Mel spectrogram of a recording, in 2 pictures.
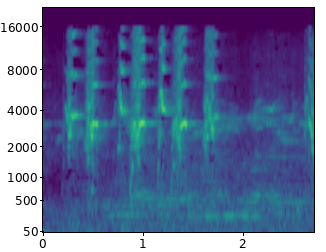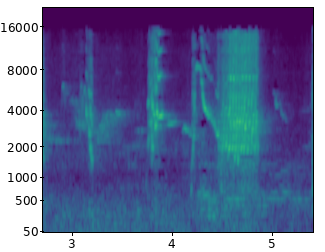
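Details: Javan myna, 'isian' song style: quick clicks with bright whistled accents, softer scratchy notes, and a final loud hissing rasp.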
